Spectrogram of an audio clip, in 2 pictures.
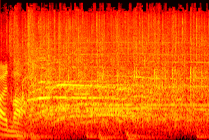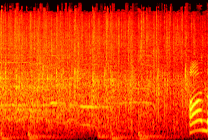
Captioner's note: cheers and applause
